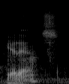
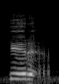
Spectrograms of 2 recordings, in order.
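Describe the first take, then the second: First: Much lower and softer, a cold machine's dismissal; low robot command. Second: Mock shout. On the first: Pretend. Streamer as robot telling organics to leave, low. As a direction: say it like a robot waving you off. Mock robot ordering someone away. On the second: Streamer as robot shouting at chat, high yell. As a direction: snap it out as a shrill eviction.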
